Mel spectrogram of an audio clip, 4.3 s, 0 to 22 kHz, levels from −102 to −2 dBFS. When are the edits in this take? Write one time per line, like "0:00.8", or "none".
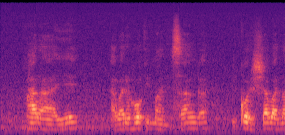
none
